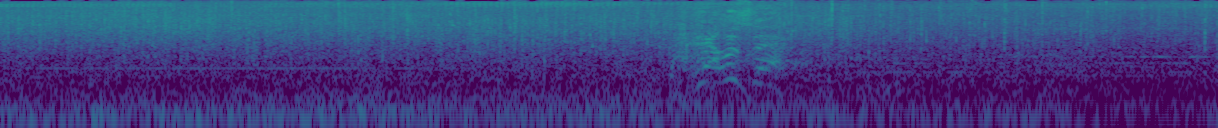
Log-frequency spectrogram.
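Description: Fire crackles and roars close by.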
